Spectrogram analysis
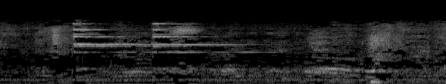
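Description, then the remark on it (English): A bell rings twice in quick succession during a spiritual talk on yoga and meditation, each strike bright and sustained with a shimmering tail, over faint background noise and a low murmur of voices. “idea is that through yoga or dhyana or meditation, or through jnanam, the cultivation of knowledge, or working without fruit of desires, karma yoga or nishkam karma yoga, the only goal to actually be obtained is the super soul, confirmed by the bell.”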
